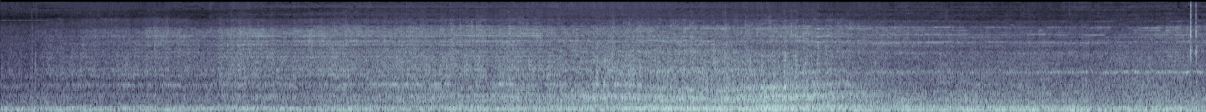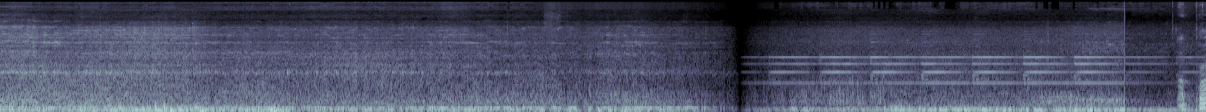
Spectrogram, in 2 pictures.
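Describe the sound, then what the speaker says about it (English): A westbound hi-rail inspection vehicle runs along a main line of the Norfolk Southern Chicago Line in South Bend, Indiana, a steady close rumble that swells as it passes and then drops away, with no one talking. "we had to wait on a westbound high railer that happened to be inspecting one of the main lines"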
